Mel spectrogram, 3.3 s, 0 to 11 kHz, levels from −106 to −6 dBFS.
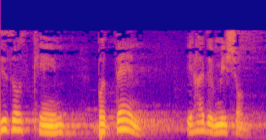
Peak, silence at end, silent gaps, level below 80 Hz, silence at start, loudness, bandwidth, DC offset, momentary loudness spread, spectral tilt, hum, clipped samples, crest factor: -10 dBFS; 0 s; none; -54 dBFS; 0 s; -27 LUFS; 5.8 kHz; under 0.1%; 13 LU; -11 dB/octave; none; under 0.1%; 16 dB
